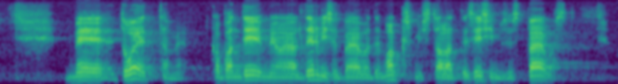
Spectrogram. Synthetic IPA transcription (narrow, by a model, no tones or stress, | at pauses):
me̞t̪o̞e̞t̪ːˑɑme̞ | kɑpɑnd̪̥e̞ːmiɑɑjɑlt̪e̞rvise̞pæevɑd̪e̞mɑksmist̪ɑlɑt̪ːˑe̞se̞sʲime̞s̬e̞st̪̚pæe̞vɑ̰st̪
